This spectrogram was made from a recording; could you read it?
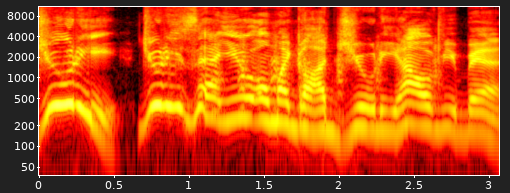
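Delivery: startled, swooping cry of surprise. Host demonstrating how to greet someone named judy, crying out in surprise. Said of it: "Cry out in surprise".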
